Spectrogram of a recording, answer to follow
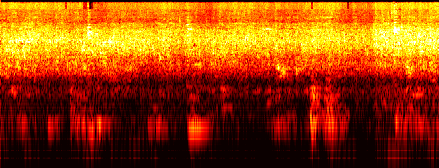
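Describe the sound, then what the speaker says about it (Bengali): Potatoes fry in hot oil while being browned for a crab curry, giving a soft continuous sizzle with occasional stirring clatter and faint water-like hiss, moderately quiet and steady throughout. "প্রথমে আলুগুলোকে আমি একটু লাল লাল করে ভেজে নেব।"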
